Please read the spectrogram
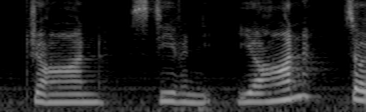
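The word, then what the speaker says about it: Yeun: That vowel is the same name sound in John, in Job, and Long. John, Stephen Yon.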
